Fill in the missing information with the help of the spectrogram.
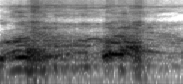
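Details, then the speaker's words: Adult woman during a morning livestream chat gives two quick, fairly dry coughs in a small room, then apologizes; cough. "oh I'm sorry excuse me it's got perfect timing there's nobody watching I can hear me coughing"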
